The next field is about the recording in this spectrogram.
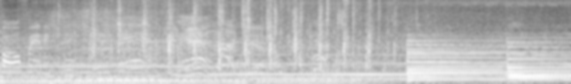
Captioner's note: crowd applauding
